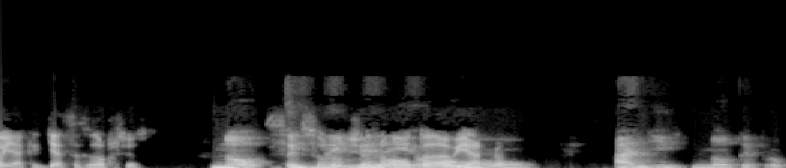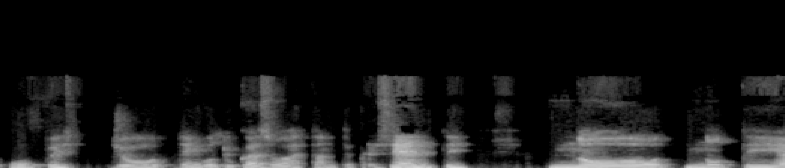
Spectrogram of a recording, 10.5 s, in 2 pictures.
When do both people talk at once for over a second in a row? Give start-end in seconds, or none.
1.7-3.5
